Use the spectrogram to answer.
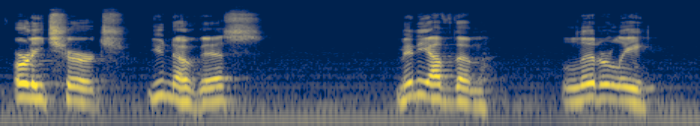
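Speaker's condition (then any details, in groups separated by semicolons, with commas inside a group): No condition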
